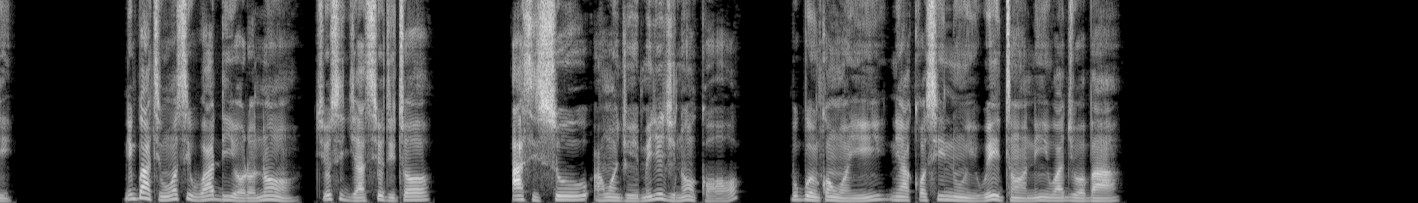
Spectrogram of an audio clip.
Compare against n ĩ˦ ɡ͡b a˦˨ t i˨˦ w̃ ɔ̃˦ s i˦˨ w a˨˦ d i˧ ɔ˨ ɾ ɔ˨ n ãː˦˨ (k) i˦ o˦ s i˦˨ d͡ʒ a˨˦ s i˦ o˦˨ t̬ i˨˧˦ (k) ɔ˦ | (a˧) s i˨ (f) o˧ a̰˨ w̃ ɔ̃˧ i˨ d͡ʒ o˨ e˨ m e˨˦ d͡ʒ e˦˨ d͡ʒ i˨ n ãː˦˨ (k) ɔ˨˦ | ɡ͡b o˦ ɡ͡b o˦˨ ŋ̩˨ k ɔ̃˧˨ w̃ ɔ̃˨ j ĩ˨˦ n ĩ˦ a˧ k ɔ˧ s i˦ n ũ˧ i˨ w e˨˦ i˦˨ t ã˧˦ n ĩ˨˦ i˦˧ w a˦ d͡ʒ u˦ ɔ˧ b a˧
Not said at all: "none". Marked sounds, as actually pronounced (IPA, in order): t, t, a˧, s, k

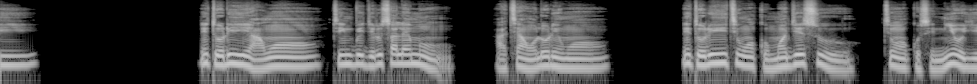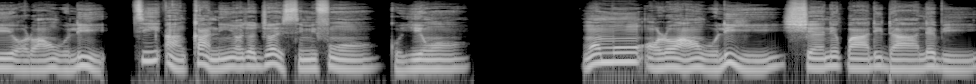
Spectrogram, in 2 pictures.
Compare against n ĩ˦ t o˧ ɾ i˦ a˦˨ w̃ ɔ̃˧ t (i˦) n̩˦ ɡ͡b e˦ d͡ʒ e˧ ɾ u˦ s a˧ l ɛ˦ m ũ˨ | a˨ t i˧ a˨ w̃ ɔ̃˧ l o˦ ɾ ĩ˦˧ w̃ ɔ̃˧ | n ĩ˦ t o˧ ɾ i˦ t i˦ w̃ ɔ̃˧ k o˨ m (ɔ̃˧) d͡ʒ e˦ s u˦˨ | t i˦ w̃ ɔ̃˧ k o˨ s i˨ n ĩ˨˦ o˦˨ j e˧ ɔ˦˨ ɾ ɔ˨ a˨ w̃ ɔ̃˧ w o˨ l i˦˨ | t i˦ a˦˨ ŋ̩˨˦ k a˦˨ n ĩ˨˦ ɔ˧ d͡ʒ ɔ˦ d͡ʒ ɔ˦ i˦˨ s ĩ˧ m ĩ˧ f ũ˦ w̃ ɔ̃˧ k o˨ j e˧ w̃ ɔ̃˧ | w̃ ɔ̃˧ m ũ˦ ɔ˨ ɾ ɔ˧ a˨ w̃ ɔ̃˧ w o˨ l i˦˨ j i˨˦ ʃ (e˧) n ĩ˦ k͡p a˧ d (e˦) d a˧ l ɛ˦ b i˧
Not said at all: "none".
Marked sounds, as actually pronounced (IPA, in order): i˦, ɔ̃˧, ɛ˧, i˦

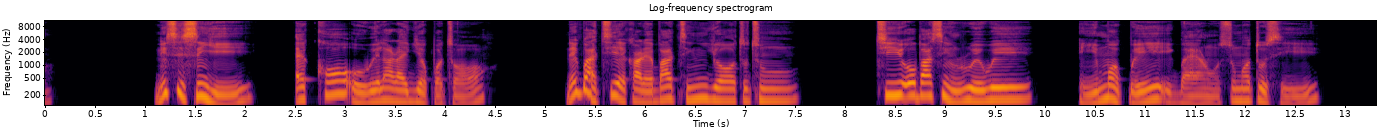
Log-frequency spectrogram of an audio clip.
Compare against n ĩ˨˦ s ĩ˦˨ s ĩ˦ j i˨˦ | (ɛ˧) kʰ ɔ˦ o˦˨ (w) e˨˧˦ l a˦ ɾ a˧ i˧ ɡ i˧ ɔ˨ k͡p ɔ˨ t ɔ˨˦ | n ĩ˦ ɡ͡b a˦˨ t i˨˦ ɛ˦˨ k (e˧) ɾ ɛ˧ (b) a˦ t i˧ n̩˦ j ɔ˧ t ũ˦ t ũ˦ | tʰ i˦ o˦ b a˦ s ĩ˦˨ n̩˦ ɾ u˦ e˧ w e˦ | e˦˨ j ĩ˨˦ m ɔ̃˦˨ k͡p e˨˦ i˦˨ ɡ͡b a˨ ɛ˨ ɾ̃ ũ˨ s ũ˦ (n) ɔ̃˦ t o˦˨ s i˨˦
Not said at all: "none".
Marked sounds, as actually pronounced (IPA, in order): ɛ˧, w, a˧, b, m

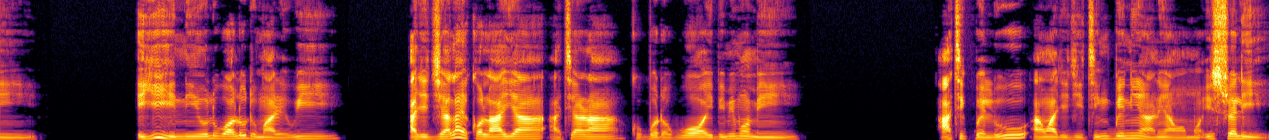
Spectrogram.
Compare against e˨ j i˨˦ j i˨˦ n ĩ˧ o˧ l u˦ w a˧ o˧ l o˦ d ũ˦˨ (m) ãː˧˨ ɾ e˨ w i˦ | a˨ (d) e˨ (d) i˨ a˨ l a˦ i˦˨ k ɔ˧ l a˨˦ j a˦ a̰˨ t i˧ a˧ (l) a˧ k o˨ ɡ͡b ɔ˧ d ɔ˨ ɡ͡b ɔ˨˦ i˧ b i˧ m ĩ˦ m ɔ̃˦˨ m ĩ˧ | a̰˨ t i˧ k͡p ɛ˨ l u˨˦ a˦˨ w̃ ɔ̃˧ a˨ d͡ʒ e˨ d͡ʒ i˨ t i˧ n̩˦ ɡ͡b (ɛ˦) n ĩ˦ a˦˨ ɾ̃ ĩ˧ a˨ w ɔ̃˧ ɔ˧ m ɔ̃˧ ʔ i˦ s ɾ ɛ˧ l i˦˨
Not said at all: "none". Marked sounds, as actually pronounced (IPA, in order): m, d͡ʒ, d͡ʒ, ɾ, e˦

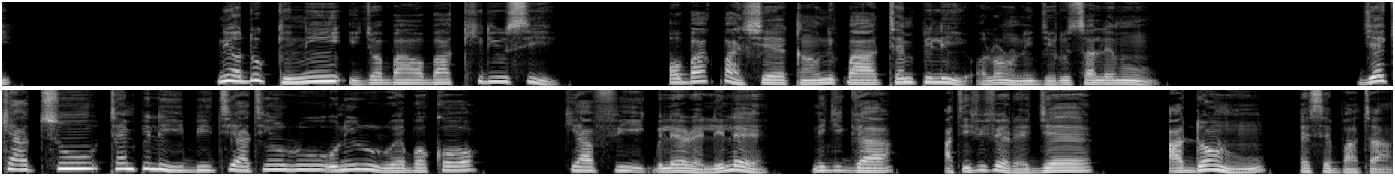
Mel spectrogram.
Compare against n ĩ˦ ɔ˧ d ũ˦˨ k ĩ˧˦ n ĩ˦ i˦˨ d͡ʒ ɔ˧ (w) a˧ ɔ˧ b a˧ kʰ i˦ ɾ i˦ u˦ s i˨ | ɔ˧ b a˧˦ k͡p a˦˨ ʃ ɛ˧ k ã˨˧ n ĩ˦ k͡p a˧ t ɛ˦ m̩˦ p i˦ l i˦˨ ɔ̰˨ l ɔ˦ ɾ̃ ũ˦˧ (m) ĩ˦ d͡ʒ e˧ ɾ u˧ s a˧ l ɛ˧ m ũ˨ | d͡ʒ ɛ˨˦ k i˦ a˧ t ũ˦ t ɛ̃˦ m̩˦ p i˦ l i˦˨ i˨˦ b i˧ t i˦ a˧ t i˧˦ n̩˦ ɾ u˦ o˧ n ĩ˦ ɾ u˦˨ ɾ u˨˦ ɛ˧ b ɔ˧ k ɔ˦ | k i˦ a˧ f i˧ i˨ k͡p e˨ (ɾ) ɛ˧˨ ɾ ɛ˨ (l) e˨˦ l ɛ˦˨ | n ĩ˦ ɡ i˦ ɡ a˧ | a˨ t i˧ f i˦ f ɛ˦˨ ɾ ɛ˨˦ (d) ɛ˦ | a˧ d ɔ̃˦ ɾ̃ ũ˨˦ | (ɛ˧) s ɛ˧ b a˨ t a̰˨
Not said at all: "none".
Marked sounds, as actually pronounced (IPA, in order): b, n, l, l, d͡ʒ, ɛ˧

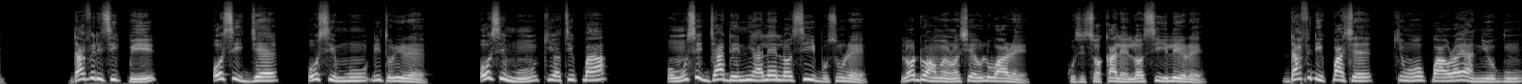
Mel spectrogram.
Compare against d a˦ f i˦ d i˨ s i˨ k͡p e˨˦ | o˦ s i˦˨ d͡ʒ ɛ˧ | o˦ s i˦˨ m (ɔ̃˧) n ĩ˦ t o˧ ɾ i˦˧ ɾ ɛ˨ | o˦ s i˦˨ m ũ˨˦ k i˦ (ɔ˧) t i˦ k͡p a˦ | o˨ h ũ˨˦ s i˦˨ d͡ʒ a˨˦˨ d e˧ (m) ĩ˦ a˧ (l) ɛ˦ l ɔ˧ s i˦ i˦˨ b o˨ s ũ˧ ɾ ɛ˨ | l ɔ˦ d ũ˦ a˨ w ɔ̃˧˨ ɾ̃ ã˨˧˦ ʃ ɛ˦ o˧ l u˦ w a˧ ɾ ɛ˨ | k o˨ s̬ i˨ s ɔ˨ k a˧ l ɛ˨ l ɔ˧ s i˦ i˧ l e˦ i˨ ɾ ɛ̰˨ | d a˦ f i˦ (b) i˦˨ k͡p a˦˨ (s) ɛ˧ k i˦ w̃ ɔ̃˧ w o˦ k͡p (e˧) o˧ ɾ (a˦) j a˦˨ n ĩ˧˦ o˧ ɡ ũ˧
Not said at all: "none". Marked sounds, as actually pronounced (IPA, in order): ũ˧, ɔ˧, n, l, d, ʃ, a˧, a˦

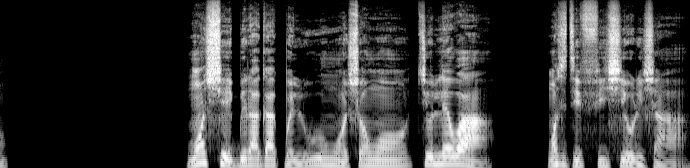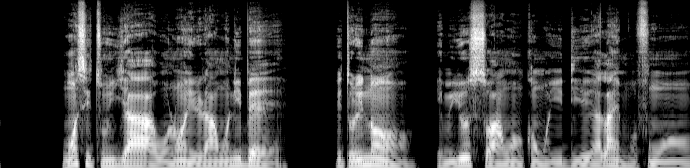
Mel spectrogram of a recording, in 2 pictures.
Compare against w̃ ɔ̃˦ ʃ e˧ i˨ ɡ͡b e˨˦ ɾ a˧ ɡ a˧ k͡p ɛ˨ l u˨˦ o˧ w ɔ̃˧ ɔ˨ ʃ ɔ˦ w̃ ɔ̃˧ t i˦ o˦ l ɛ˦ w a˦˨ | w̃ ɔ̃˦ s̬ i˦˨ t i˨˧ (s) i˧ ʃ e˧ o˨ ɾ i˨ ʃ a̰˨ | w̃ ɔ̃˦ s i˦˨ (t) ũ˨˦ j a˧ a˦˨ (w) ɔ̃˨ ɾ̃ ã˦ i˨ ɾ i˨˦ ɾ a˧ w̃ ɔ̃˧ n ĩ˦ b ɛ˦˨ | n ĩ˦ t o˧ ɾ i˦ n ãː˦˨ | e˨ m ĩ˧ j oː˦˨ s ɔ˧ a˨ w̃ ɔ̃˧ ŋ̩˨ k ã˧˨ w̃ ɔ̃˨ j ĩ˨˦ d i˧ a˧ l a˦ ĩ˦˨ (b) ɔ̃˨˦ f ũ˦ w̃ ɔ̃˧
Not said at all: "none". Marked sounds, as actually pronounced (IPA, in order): f, t, w, m

